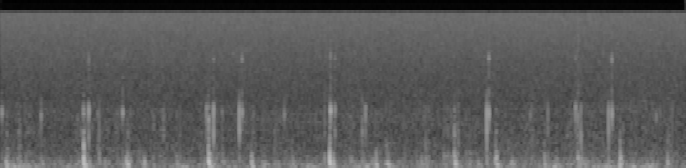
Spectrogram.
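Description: Footsteps on concrete tarmac: soft, irregular taps about twice a second over a steady low rumble.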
